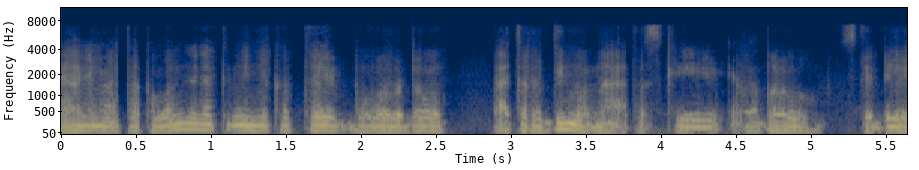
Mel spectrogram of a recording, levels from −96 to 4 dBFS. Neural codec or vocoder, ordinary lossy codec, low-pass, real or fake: codec, 16 kHz, 1 kbps, FreqCodec, smaller model; AAC, 32 kbps; 7.2 kHz; fake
